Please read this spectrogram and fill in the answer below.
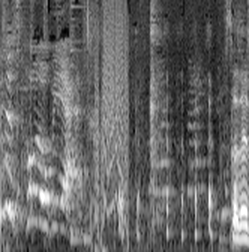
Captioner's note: record scratches; laughing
